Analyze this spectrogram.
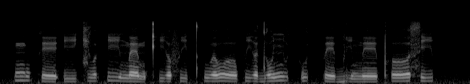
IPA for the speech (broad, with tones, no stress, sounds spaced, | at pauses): m u˥˨ k eː˩ ʔ iː˩˧ t͡ɕ u˧˥ ə̯ k iː˥˨ m ɛː˧˩ m kʰ i˩˧ ə̯ f i˩ t̪ʰ u˩˧ ə̯ ʋ ɤː˩˧ p i˩ ə̯ d o˧˥ ɲ u˥˨ t̚ ʔ u˧˥ t̚ p e˩ b i˧˩ m eː˩ pʰ ɤː˧˥ s i˧˥ p̚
